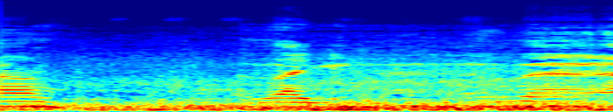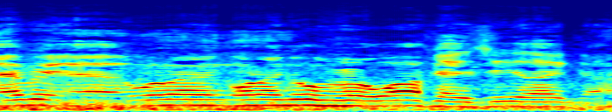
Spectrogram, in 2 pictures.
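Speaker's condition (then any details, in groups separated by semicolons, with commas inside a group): Traumatic brain injury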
